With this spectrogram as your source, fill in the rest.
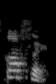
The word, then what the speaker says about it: Koffer: It's coffer.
